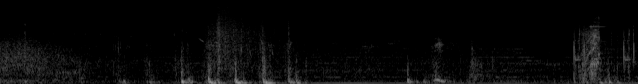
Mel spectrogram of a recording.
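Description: Footsteps thud across a rooftop.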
